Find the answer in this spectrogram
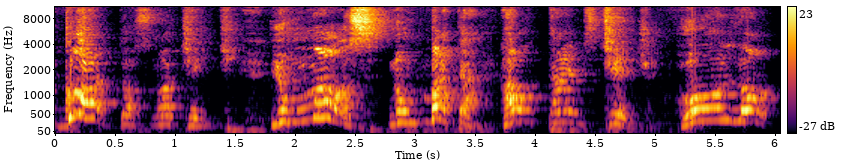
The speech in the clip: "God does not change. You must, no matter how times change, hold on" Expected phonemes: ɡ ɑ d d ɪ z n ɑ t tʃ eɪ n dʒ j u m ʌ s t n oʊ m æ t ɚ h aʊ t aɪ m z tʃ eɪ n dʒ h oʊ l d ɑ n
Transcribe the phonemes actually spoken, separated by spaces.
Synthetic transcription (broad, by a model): ɡ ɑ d d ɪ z n ɑ t tʃ eɪ n dʒ j u m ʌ s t n oʊ m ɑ t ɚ h aʊ t aɪ m s tʃ eɪ n dʒ h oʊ l ɑ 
